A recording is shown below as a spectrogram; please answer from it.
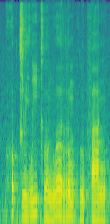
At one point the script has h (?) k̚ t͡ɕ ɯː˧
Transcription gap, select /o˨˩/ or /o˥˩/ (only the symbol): o˥˩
